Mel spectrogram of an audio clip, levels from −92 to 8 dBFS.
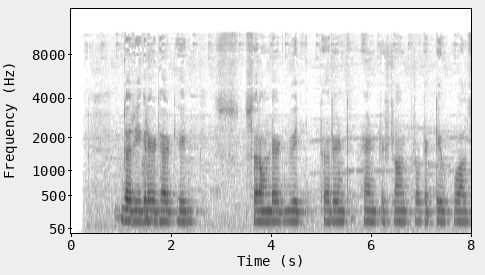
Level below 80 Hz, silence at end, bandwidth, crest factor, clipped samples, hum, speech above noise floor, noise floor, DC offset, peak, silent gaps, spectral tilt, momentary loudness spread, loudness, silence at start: -66 dBFS; 0 s; 11.5 kHz; 20 dB; under 0.1%; none; 25 dB; -58 dBFS; under 0.1%; -14 dBFS; none; -6.5 dB/octave; 19 LU; -34 LUFS; 0.45 s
